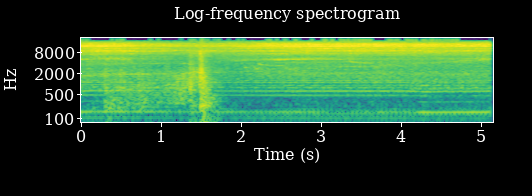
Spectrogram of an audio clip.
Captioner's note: tow truck lift humming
